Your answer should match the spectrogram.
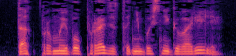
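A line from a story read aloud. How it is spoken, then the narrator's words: Grumbling through teeth. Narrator (Russian): проворчал сквозь зубы Мантык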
